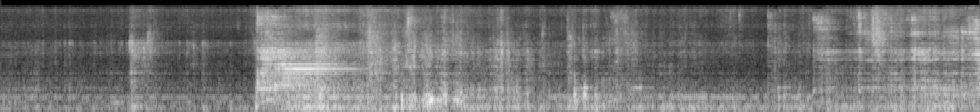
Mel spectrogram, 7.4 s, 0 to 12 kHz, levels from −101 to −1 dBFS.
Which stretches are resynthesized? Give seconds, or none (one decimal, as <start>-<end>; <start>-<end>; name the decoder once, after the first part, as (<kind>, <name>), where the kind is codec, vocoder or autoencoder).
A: none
